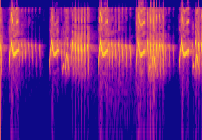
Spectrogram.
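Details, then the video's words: Red-headed prinia song recording used to lure birds: bursts of buzzy, rapid trilled notes, each opening with a bright upslurred whistle, repeated in quick phrases with short gaps. "Masteran burung prenjak kepala merah Gacor"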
